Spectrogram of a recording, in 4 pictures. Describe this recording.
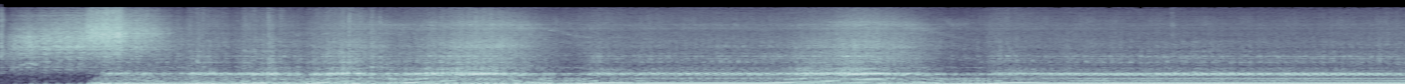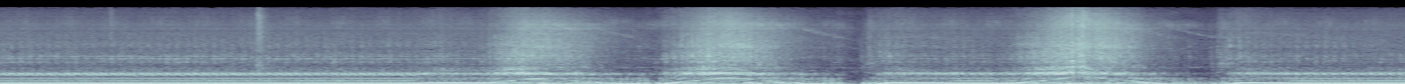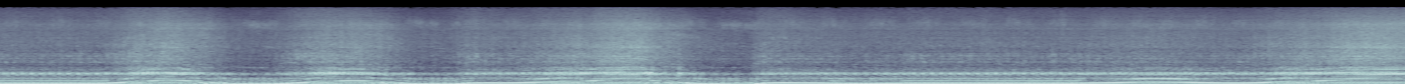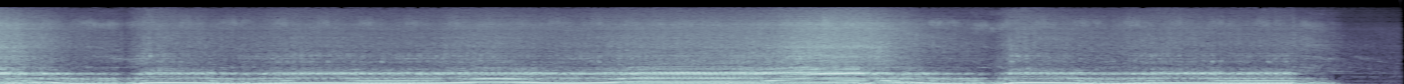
Maserati Exhaust all
automobile, car, engine, ignition, sports, vehicle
